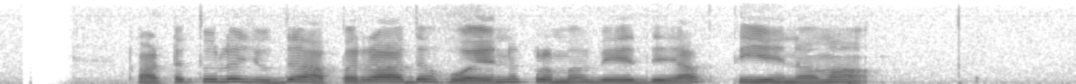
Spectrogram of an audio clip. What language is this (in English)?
Sinhala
